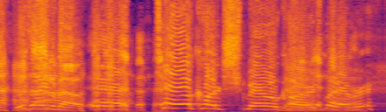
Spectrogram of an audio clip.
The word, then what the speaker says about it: tarot: Yeah, tarot cards, schmarrow cards, whatever. Tarot rhymes with schmarrow.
